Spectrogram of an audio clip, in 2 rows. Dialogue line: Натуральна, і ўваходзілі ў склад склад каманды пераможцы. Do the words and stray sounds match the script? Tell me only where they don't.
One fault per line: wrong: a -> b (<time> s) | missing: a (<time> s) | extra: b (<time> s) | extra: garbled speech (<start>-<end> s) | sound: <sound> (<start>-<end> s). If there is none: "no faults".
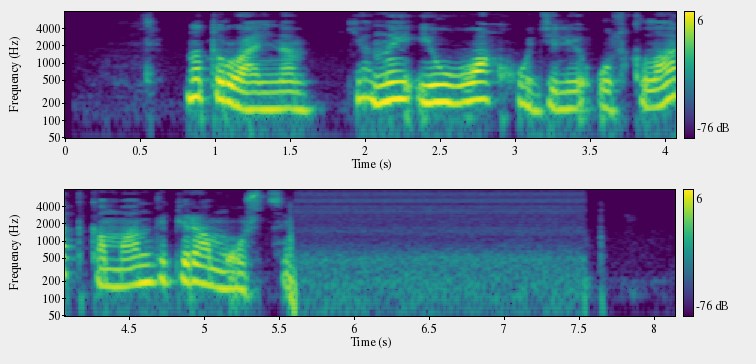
extra: яны (2.0 s)
missing: склад (4.1 s)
